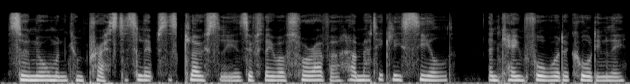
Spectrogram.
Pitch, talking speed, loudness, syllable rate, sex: 190 Hz, 170 wpm, -17 LUFS, 5.9 syllables/s, female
